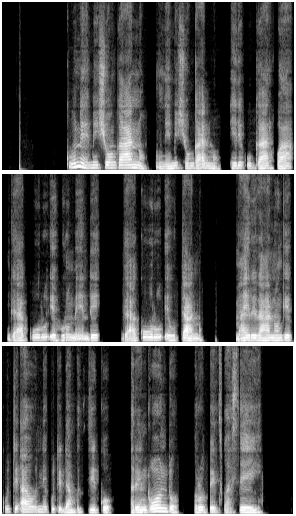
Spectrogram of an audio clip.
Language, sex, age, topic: Ndau, female, 36-49, health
